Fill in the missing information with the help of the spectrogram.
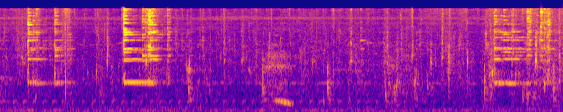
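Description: Herd of cattle walking along a wet dirt road: scattered light clinks and knocks, two of them ringing briefly, and a short falling call about two seconds in.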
